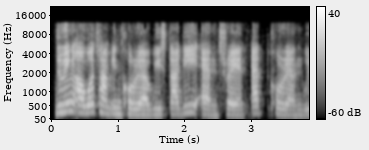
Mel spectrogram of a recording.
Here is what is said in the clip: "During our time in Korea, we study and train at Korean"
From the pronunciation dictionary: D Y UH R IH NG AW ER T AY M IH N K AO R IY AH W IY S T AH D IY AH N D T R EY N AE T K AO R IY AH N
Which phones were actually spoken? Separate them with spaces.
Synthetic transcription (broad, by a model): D Y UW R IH NG AW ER T AY M IH N K AO R IY AH W IY S T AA D IY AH N T R EY N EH T K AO R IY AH N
